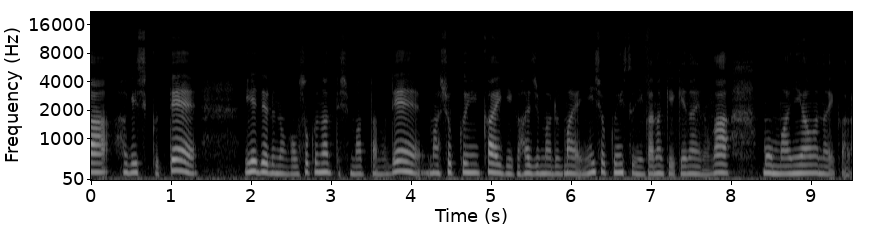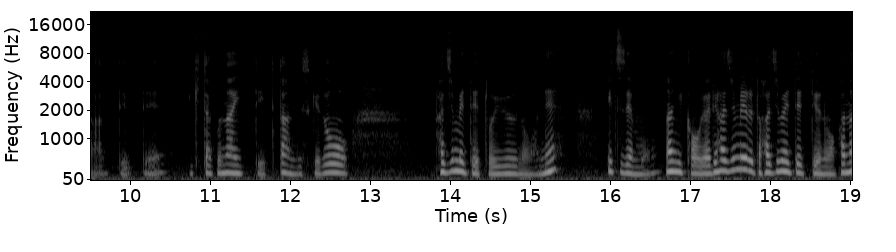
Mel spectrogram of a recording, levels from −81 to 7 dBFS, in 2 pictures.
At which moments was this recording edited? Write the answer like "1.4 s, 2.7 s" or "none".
5.9 s, 13.8 s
